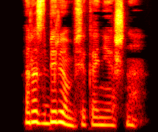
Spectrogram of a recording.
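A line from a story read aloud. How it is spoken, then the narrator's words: Calm, suppressing agitation. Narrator (Russian): проговорила в ответ спокойно, хотя внутри все бушевало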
